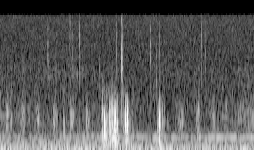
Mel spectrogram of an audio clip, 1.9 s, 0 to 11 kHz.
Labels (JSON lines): {"label": "biophony, knock croak", "recorder": "SoundTrap 300"}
